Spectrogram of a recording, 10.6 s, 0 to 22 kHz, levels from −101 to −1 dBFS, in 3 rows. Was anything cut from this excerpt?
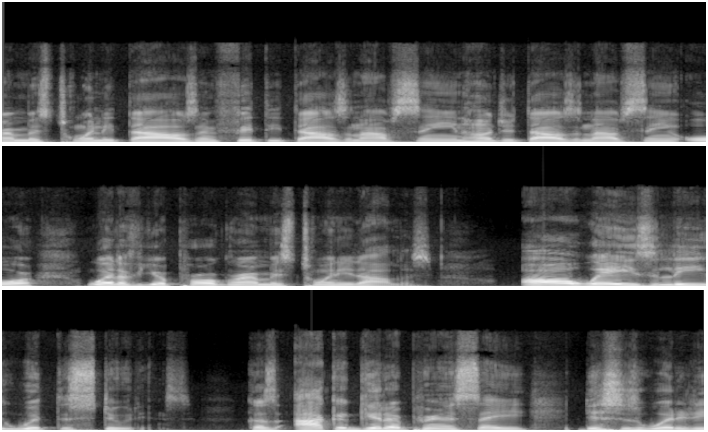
no; 0 cuts

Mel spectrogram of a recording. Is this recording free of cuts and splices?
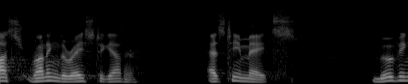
yes; 0 cuts

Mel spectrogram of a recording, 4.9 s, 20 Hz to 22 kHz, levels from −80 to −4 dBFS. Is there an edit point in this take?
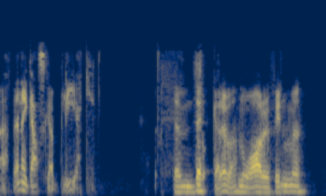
no; 0 cuts

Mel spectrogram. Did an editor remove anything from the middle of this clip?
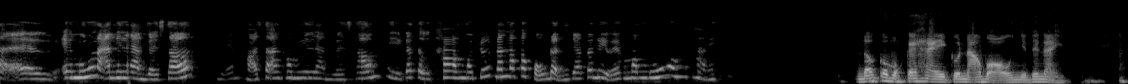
yes; 1 cut; at 7.5 s

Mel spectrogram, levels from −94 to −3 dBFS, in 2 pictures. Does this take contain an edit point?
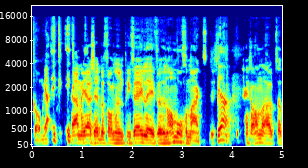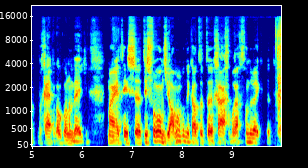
no; 0 cuts

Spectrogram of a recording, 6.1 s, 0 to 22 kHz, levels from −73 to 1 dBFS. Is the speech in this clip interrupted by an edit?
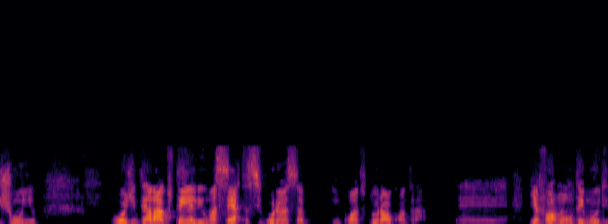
yes; 1 cut; at 4.5 s

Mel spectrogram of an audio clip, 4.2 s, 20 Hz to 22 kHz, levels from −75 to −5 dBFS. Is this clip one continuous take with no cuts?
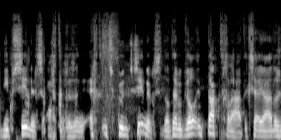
yes; 0 cuts

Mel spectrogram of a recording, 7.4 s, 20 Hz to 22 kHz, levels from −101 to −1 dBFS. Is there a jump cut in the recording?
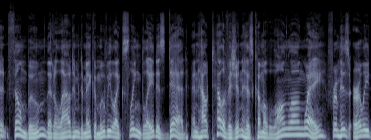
no; 0 cuts

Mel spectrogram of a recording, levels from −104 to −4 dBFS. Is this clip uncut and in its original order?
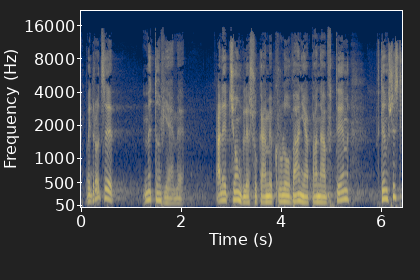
no; 4 cuts; at 1.6 s, 2.5 s, 3.8 s, 4.9 s

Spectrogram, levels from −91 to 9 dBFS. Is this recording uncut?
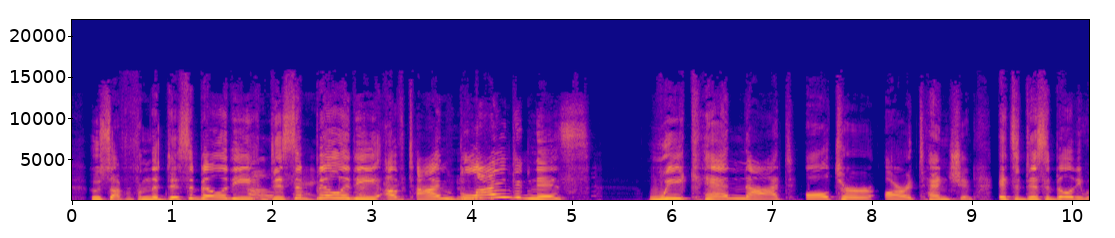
no; 2 cuts; at 5.3 s, 7.3 s

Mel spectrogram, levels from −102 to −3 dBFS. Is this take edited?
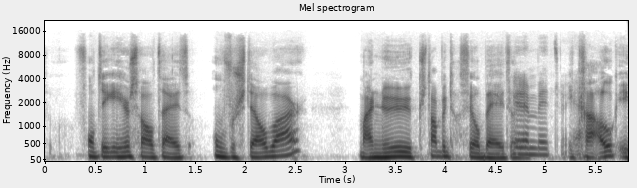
no; 0 cuts

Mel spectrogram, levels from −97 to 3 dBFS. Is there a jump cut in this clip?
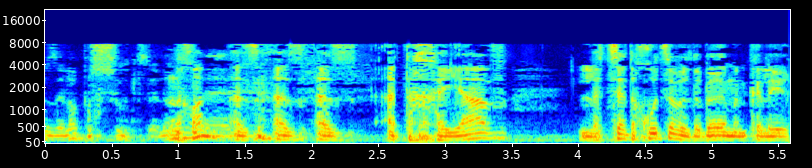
no; 0 cuts

